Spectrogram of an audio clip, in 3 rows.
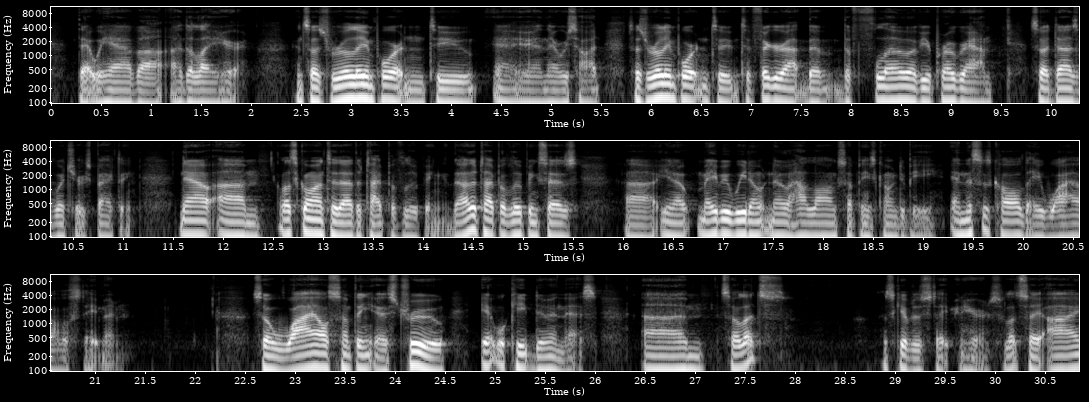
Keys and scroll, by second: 21.1-22.8 typing, 25.5 Right, 25.6 Right, 26.6 Up, 26.9 Left, 27.1 Left, 27.3 Left, 27.6 Left, 27.8 Left, 28.0 Left, 28.2 Left, 30.3 typing.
